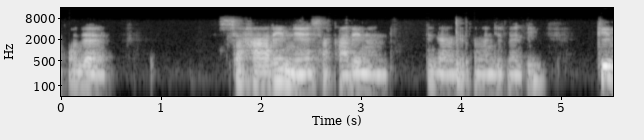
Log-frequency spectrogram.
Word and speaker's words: sakarin: Konsonan menjadi K, jadi sakarin. Nah, tulisannya sakharin jadi sakarin ya. Sakarin, ya kan dibacanya.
